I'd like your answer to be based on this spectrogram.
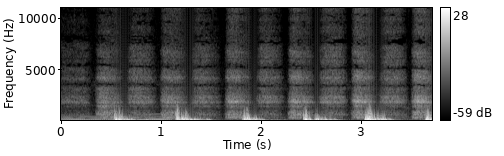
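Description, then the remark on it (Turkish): A person pants heavily and rapidly during a guided breathing exercise, about six loud breaths in a steady quick rhythm, like someone out of breath after running hard. “Hani böyle e, koşmuşsunuz da maratonlarca ve nefes nefese kalmışsınız nefeslerinize doğru geçin.”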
